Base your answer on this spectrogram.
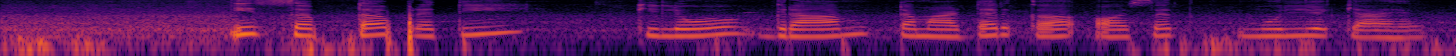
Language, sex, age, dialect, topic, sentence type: Hindi, female, 18-24, Marwari Dhudhari, agriculture, question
